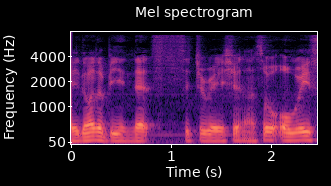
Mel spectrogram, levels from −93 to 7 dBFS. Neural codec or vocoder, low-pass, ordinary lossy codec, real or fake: none; 7.2 kHz; MP3, 64 kbps; real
